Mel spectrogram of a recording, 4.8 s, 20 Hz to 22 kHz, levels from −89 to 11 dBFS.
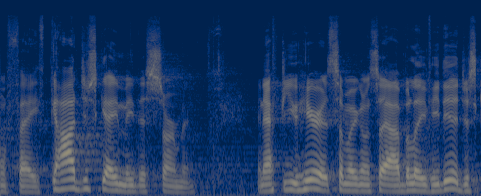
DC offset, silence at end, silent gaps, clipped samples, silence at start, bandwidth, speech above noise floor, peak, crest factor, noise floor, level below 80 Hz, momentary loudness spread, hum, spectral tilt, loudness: under 0.1%; 0 s; none; under 0.1%; 0 s; 16 kHz; 26 dB; -20 dBFS; 18 dB; -63 dBFS; -72 dBFS; 8 LU; none; -4.5 dB/octave; -37 LUFS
